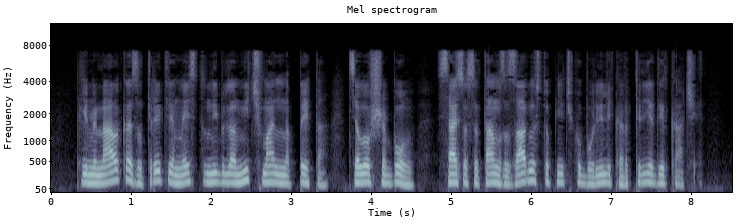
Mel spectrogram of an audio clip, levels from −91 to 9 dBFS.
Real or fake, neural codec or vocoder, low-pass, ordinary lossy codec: fake; codec, 16 kHz, 1 kbps, FunCodec, trained on Chinese and English, 50 frames a second; 7.2 kHz; AAC, 32 kbps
